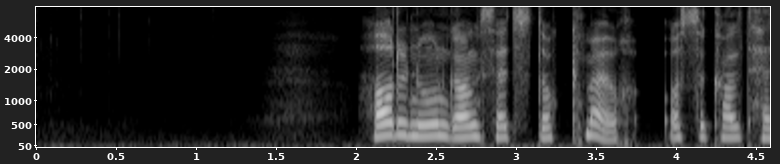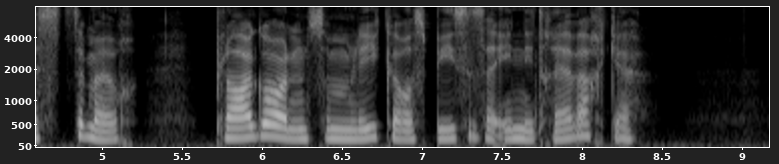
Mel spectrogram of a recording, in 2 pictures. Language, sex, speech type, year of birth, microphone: Norwegian, female, read, 1989, Shure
